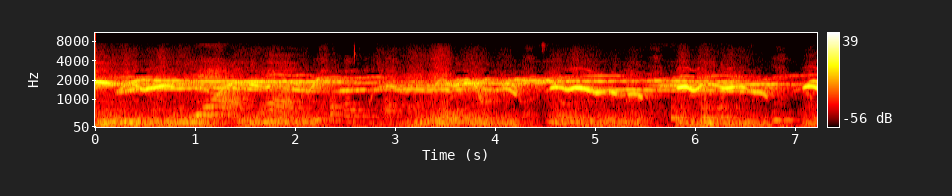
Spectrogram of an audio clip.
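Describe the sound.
Several people in a church in the Kootenays whistle together in a sustained, wavering high tone that runs through the whole stretch, with a low murmur of voices and crowd noise underneath.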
